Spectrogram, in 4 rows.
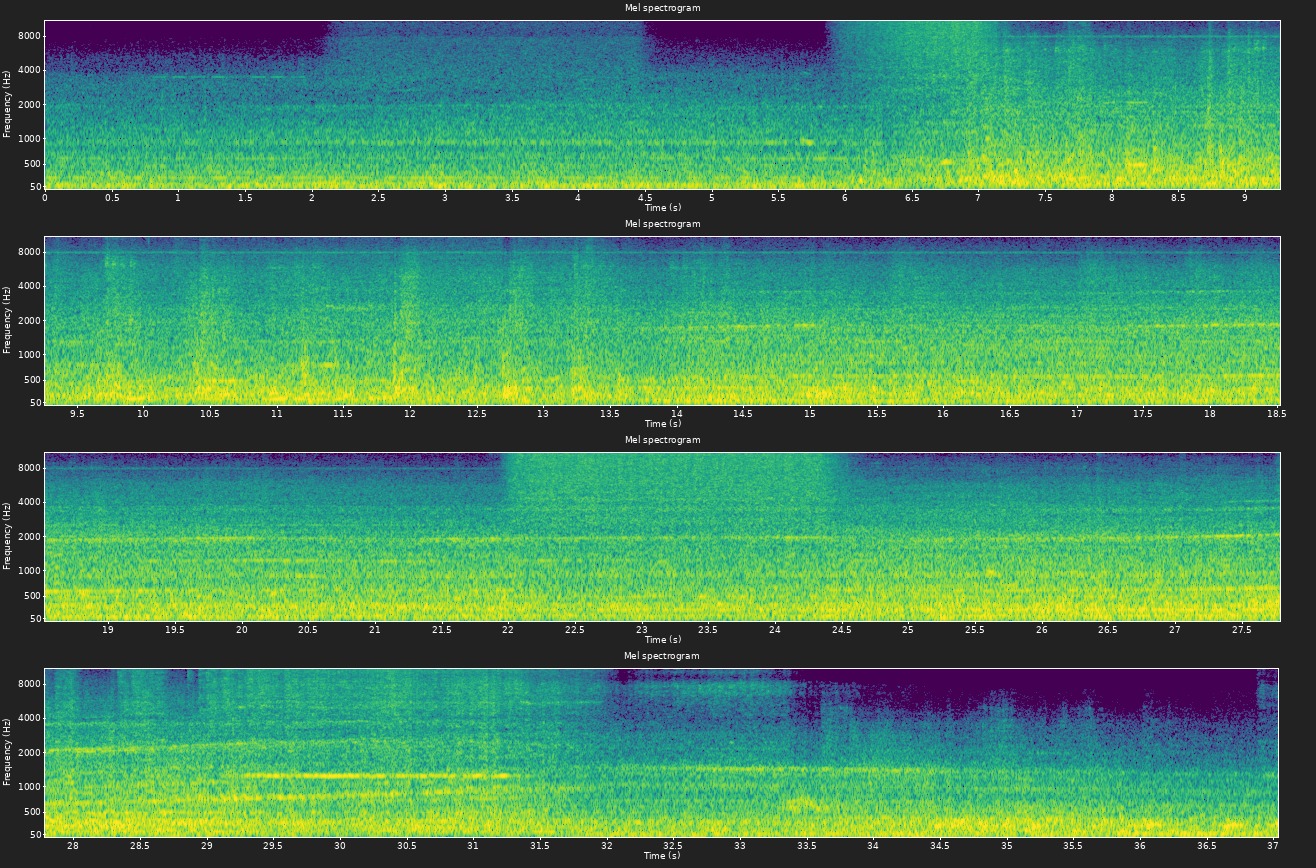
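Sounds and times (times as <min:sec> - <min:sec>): train rumbling on track: 0:00.0 - 0:37.0
high wheel squeal: 0:27.2 - 0:33.6.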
